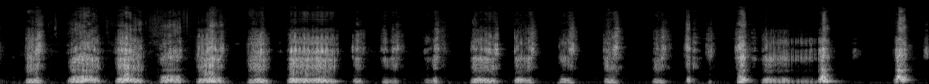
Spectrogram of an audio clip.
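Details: Female Jack Russell Terrier, two years old, tussling over her favourite toys and growling continuously. Quick, raspy growl pulses come in an almost unbroken series, roughly two to three per second, with panting breaths between them.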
